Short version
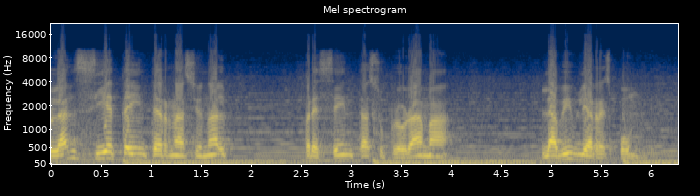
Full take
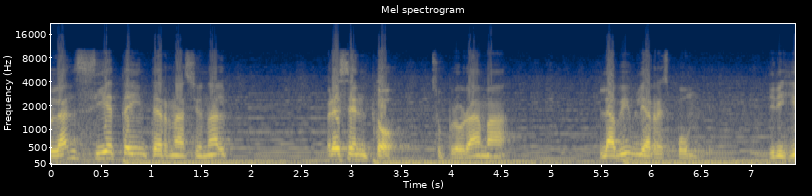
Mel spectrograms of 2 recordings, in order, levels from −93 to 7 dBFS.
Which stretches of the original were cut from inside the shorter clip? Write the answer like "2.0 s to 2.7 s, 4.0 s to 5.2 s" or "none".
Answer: 2.8 s to 3.4 s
